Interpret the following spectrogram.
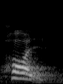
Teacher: Next है हमारा word हॉल, जिसमें एल का क्लियर साउंड आ रहा है।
